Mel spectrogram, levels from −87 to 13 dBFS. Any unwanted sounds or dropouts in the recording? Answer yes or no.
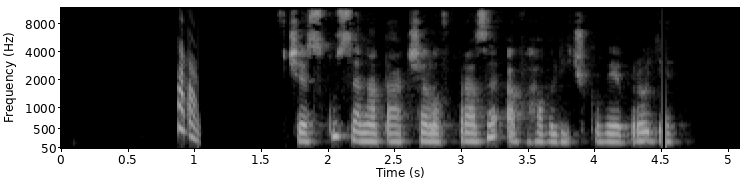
yes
